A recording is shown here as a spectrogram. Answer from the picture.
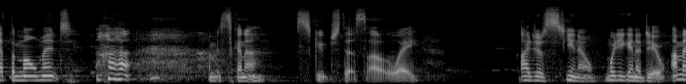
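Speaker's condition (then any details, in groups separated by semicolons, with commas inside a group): No condition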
